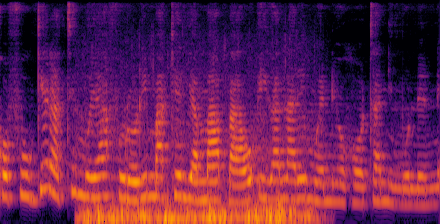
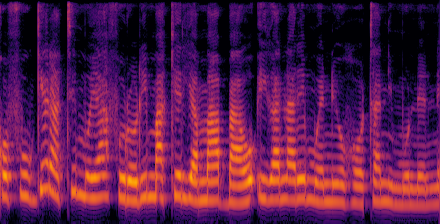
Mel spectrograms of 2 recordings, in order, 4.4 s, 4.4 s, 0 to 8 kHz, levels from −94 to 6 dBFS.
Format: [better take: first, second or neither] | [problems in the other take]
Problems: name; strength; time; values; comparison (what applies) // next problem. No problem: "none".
second | background sound (Wind); as loud as the speech // room echo; dies away in 1.4 s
